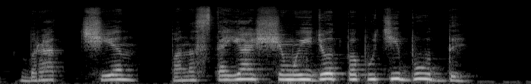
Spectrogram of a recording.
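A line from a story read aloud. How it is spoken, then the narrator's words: Quiet, to himself. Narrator (Russian): тихо сказал сам себе мастер Ли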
